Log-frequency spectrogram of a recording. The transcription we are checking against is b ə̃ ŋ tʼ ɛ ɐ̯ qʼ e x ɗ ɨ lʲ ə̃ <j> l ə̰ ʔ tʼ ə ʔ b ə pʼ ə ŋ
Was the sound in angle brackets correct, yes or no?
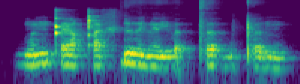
yes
